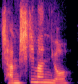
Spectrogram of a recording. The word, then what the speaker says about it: 잠시만요: Was it 잠시만요? – 잠시만요. – Yeah. 잠시만요. – Uh, yeah, yeah. Um, I I learned it 잠깐만요, but uh, I think that's probably more uh, casual. So 잠시만요 is okay.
